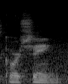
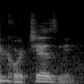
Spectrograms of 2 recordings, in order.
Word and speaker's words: Corsaine: that's how you say it's corsaine see i always want to say corchestny it's corsain you got to remember yeah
